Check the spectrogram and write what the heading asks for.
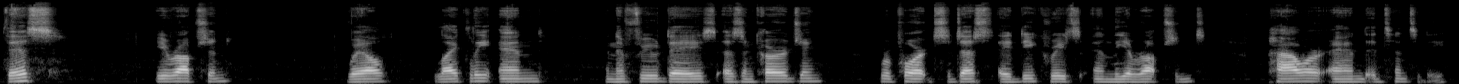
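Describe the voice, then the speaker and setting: A man of medium pitch delivers a scripted emergency alert flatly, stopping between short phrases and often saying things twice in new words. The recording is dry.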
